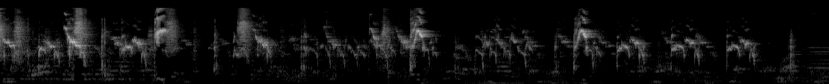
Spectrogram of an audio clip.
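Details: Male budgerigar song: a lively, unbroken chatter of squeaky chirps, clicks and short whistles, with louder harsh bursts at intervals.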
